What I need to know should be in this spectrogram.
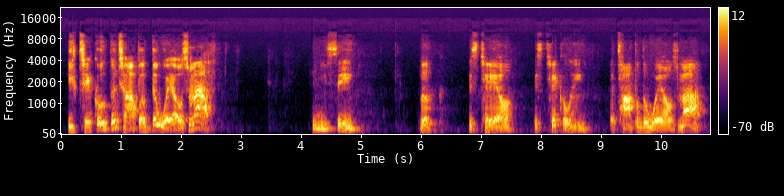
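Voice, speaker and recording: Slow, animated American man reading to children. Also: on the low side, muffled recording. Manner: expressive, pausing to ask questions. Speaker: library storytime reader. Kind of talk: reading a picture book aloud to children, with asides. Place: small office, indoors.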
